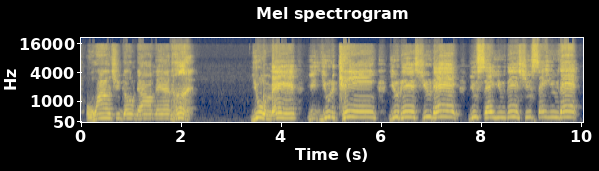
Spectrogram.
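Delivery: hammed-up mimicry of a scolding woman; mocking her rant. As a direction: parrot her rant back, sneering.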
